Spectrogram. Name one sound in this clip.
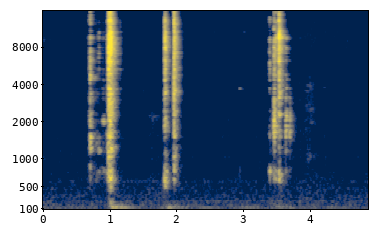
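A brush scrubs against a canvas.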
